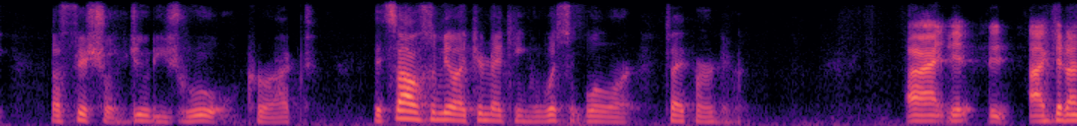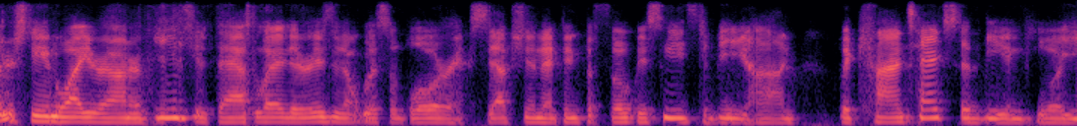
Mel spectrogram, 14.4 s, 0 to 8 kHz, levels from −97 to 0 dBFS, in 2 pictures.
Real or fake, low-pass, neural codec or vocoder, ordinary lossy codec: fake; 7.2 kHz; codec, 16 kHz, 1 kbps, FunCodec, trained on Chinese and English, 50 frames a second; Opus, 16 kbps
